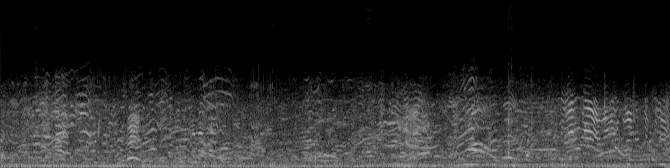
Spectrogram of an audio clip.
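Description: A large crowd of people chatters outdoors.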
